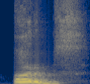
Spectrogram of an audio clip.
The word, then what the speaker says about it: herbs: Utaja is the small shrubs that you have, small herbs, herbs, H is silent, right?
